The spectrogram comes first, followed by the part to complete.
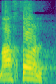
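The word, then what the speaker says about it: mustn't: মাস্ট নট লেখা যাবে না, আমরা লিখবো মাসন্ট, MUST এন কমা দিয়ে দিব, উচ্চারণ হচ্ছে মাসন্ট, মাসন্ট উই।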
